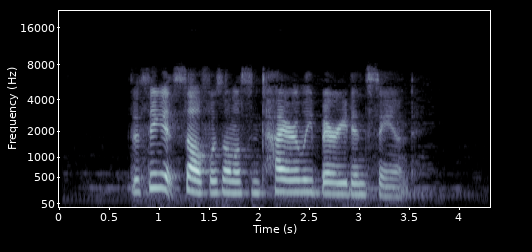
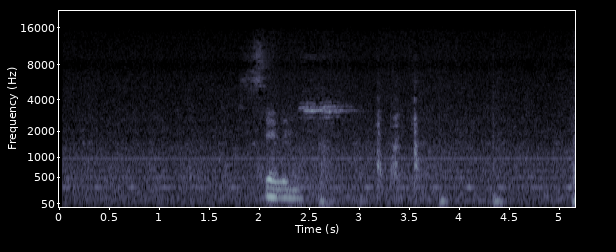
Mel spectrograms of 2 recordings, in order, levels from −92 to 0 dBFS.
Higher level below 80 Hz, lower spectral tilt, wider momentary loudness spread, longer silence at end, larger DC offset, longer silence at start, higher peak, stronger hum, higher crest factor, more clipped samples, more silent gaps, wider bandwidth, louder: second, -76 dBFS vs -70 dBFS; about the same, -4 dB/octave vs -5 dB/octave; second, 14 LU vs 17 LU; first, 0.85 s vs 0 s; neither; first, 0.7 s vs 0.05 s; first, -10 dBFS vs -24 dBFS; neither; about the same, 20 dB vs 24 dB; neither; neither; second, 8 kHz vs 16.5 kHz; first, -26 LUFS vs -49 LUFS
